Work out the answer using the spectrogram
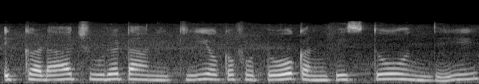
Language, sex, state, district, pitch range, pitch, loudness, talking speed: Telugu, male, Andhra Pradesh, Sri Satya Sai, 210-240 Hz, 225 Hz, -16 LUFS, 75 wpm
